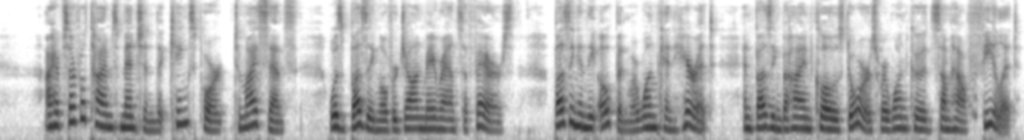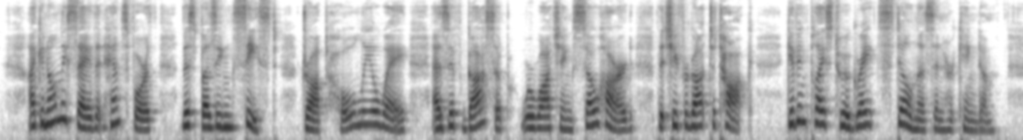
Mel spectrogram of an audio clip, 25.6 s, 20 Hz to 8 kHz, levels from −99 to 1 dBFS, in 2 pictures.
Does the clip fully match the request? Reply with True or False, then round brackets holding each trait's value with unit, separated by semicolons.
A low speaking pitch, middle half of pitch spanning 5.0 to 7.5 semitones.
False (205 Hz; 5.4 semitones)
